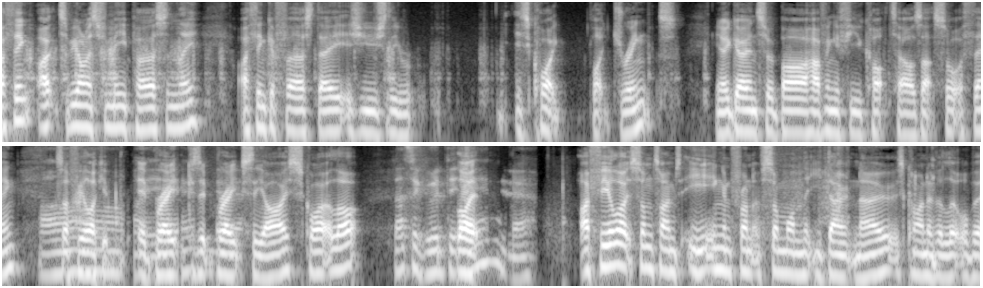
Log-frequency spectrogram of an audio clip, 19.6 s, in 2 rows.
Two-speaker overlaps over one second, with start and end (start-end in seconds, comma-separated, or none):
10.2-12.2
